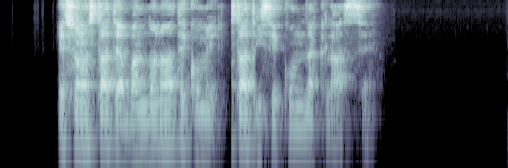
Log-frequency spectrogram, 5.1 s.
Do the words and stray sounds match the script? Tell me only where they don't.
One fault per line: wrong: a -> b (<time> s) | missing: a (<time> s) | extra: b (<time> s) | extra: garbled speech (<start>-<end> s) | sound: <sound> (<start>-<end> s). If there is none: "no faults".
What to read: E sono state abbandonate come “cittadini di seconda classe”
wrong: cittadini -> state (2.3 s)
